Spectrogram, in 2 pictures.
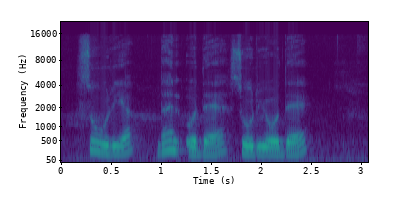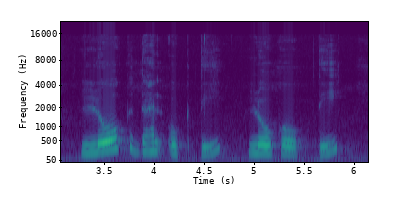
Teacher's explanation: अ आ के आगे उ आए तो दोनों मिलकर ओ हो जाता है।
